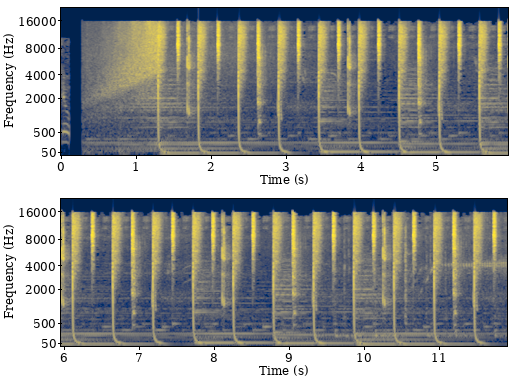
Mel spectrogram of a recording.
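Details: Upbeat electronic dance music with a steady thumping beat and sharp percussive hits, with faint speech underneath.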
